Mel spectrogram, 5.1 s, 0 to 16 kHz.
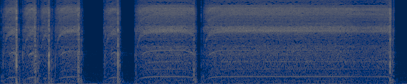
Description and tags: DeWalt Drill 1
Sample of a DeWalt handheld power drill.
